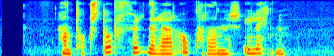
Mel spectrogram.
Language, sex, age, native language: Icelandic, female, 20-29, Icelandic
